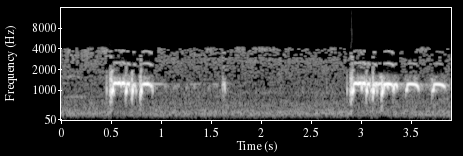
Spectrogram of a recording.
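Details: Excited zebra dove song meant for training and luring birds: two phrases of rapid, clipped mellow coos, each ending in a few spaced, drawn-out notes, quiet hiss between.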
